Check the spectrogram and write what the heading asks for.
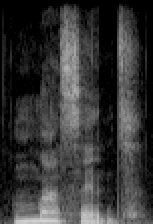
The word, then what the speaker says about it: mustn't: Então, isso fica mustn't. Mustn't. Como podem ver, na pronúncia, este T aqui é neutro, ok? Nós não falamos mustn't, não, falamos mustn't, ok? Então, é como se este T não estivesse aqui.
